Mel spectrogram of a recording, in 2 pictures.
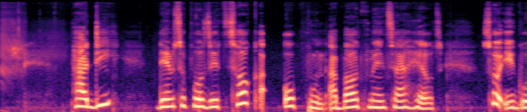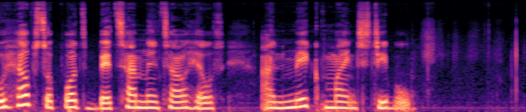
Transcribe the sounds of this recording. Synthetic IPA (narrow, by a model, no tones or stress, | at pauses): pʰadi | dɛ̃msɔpʰozletʰɔkopʰə̃na̰baʊtmɛ̃ntʰalɦɛlθ | soʔiɡoɦɛlˠpsəpʰɔtbɛtʰamɛ̃ntʰalɦɛlˠθ | ʔã̰nmekmãɪ̃ndstʰebə̰lˠ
